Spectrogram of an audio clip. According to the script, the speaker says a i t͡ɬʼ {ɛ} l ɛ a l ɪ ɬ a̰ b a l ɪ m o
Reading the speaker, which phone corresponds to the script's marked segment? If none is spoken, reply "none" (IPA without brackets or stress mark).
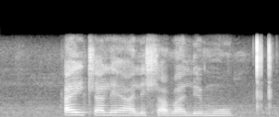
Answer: a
